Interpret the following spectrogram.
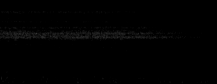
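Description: A slow exhale through one nostril during alternate-nostril breathing: a steady, airy hiss that fades away near the end.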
